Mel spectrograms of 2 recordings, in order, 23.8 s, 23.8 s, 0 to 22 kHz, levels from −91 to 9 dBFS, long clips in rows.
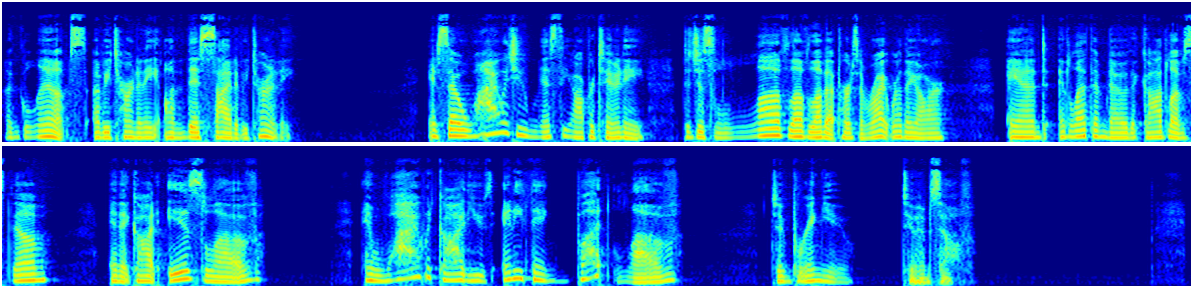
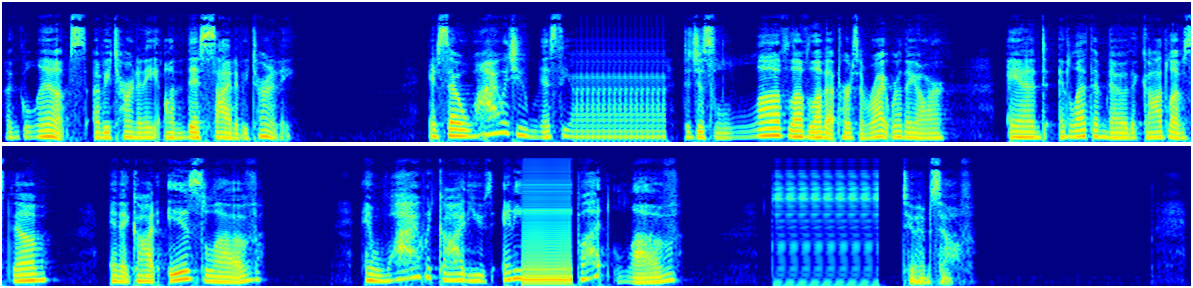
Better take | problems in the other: first | audio freezing; at 5.5 s for 1 s, at 17 s for 0.5 s and at 20 s for 1 s

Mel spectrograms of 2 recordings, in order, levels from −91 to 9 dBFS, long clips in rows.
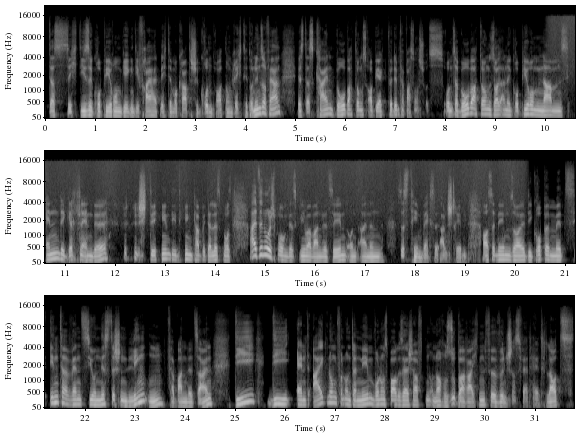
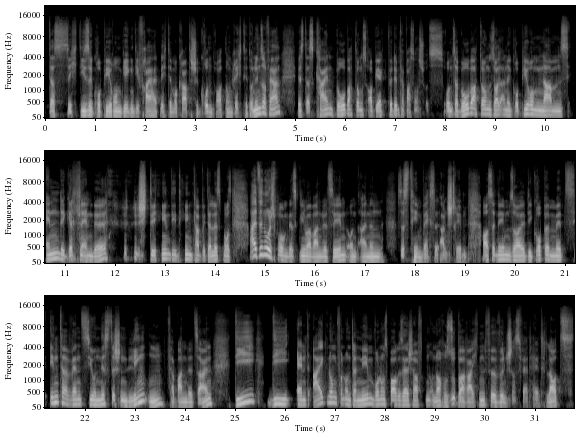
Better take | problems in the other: second | hiss; noticeable; from 10 to 20 s; 20 dB below the speech

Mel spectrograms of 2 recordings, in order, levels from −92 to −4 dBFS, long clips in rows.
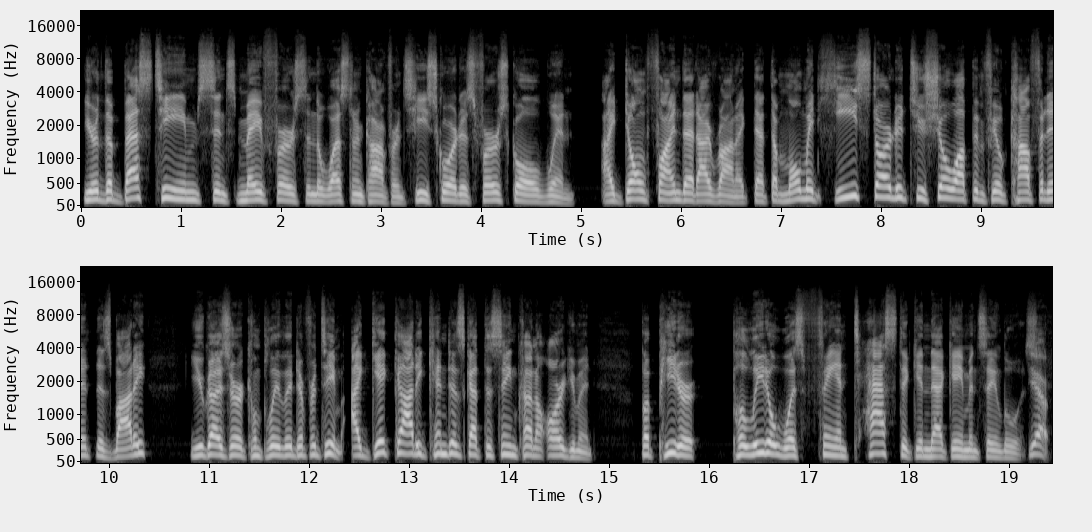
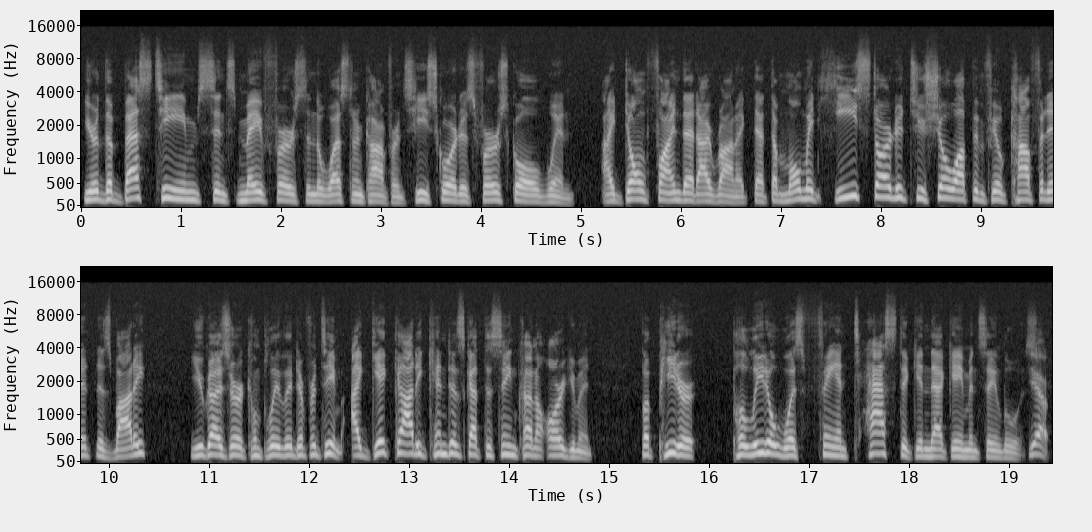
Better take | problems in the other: first | hiss; faint; throughout; 30 dB below the speech

